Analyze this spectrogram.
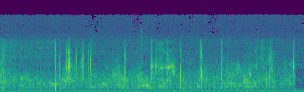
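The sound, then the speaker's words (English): Feral hens clucking steadily, a busy layer of short, overlapping clucks and brief squawks at moderate loudness, with occasional sharper peaks and no talking. “And chat room, can you hear the chickens?”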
